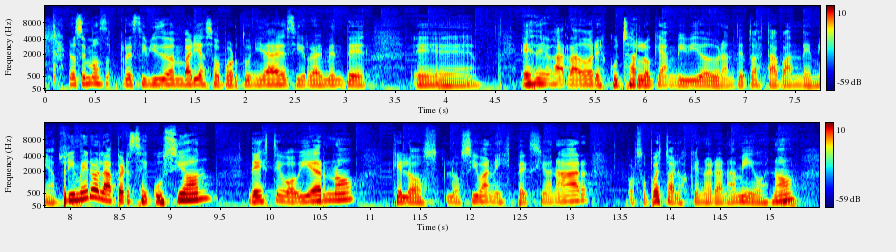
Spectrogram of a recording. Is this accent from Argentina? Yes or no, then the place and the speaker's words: yes; Quilmes, Buenos Aires Province, Argentina; Sí, sí, soy quilmenia. También nací en el hospital de Quilmes.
